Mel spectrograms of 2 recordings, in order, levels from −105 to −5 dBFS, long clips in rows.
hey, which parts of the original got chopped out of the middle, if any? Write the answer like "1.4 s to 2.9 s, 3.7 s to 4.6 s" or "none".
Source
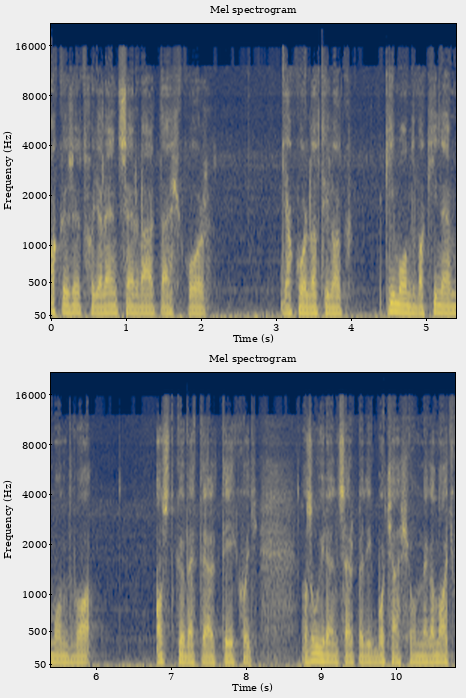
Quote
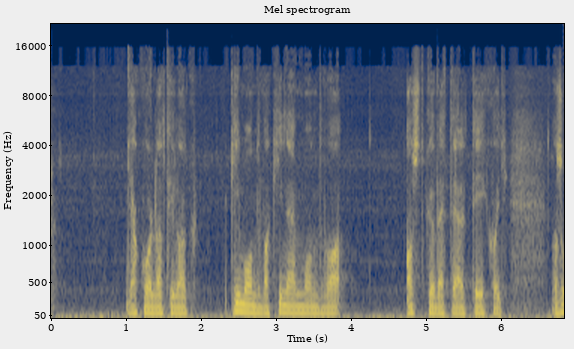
none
